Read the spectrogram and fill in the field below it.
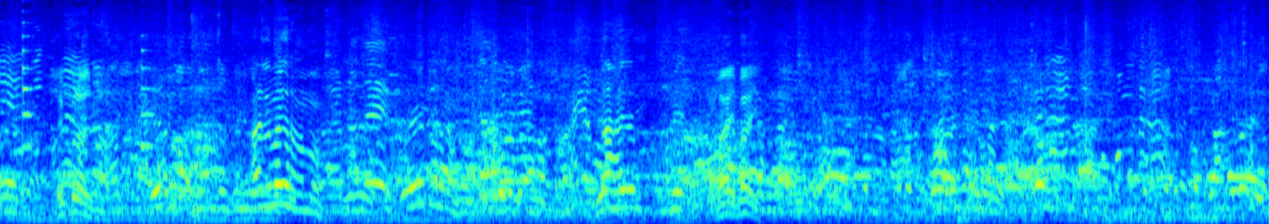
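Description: A crowd of men shout and talk excitedly outdoors.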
